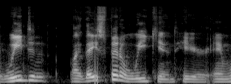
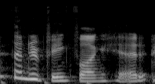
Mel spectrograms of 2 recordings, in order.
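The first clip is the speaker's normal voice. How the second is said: slow, higher-pitched words through giggles; laughing hard; 5 semitones higher, slower than usual. Real, not acted. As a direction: still cracking up as you repeat it. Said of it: "I'm laughing so hard at that".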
